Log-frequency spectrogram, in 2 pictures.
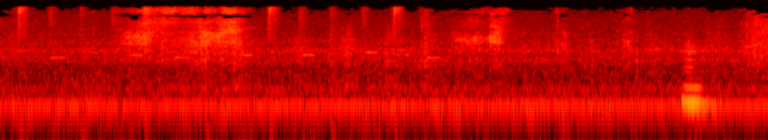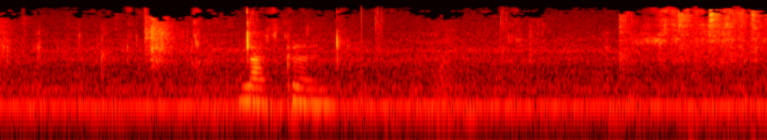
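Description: A young woman slurps noodles up close.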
